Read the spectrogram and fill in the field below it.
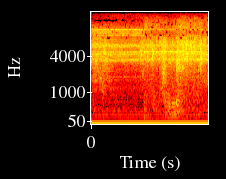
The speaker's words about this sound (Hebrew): מים.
